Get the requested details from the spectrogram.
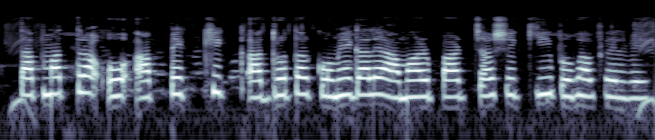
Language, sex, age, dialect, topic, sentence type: Bengali, female, 60-100, Rajbangshi, agriculture, question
